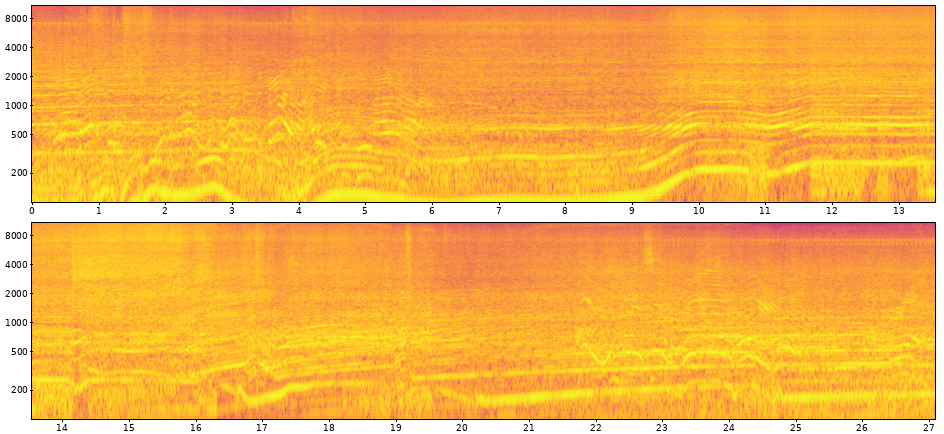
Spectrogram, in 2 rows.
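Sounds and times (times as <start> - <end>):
car engine revving and accelerating: 0.0 - 27.0.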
